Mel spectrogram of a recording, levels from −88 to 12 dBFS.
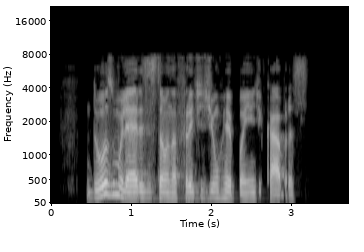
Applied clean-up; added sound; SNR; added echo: none; none; none; none.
